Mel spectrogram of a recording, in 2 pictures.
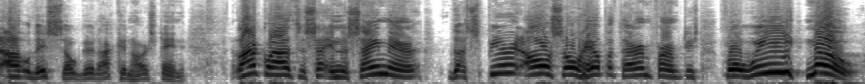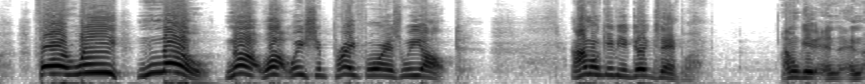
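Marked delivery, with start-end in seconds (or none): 2.3-13.2 loud, slowed scripture proclamation; preached scripture reading. Real, not acted. Preacher reading Romans aloud with fervour, slow and loud. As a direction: proclaim the verse slowly.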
